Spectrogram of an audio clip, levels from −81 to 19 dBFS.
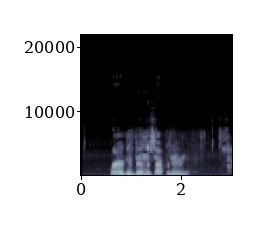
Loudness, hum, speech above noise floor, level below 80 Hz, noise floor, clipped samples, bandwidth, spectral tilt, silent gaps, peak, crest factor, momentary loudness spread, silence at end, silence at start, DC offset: -16 LUFS; none; 42 dB; -60 dBFS; -57 dBFS; under 0.1%; 9.2 kHz; -4 dB/octave; none; -2 dBFS; 16 dB; 12 LU; 0 s; 0.6 s; under 0.1%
